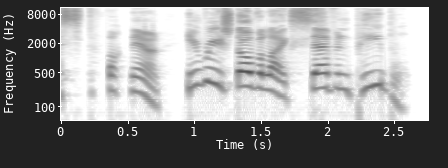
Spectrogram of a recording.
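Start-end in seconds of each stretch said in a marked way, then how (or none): none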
